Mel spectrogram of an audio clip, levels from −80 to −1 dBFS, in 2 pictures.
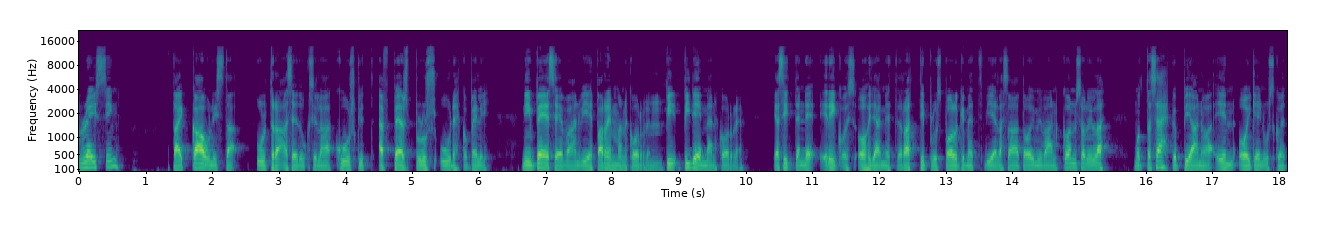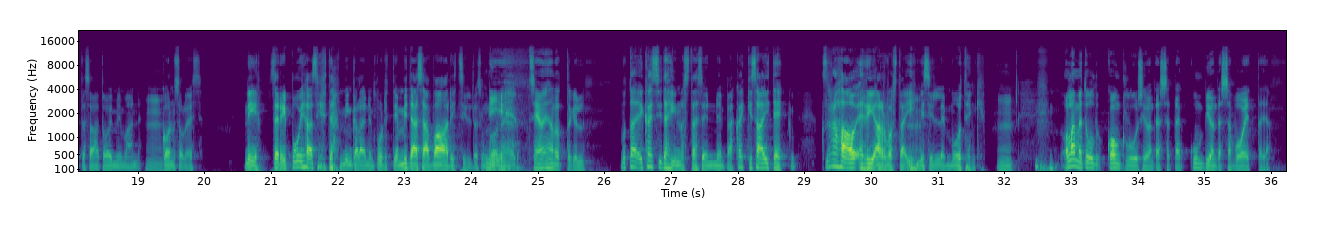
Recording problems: abrupt cut into speech; at the start

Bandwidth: 13.5 kHz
